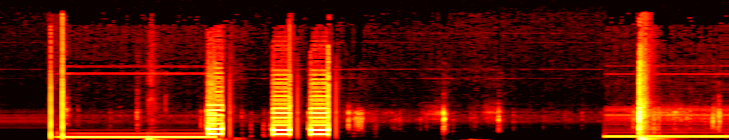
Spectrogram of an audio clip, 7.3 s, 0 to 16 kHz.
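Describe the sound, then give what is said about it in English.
A steady dial tone hums, then three short touch-tone beeps are punched in quickly to dial 511, the New York City Metro Region information line, followed by clicks and silence before another steady tone starts. No one speaks. “So let's call 511.”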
